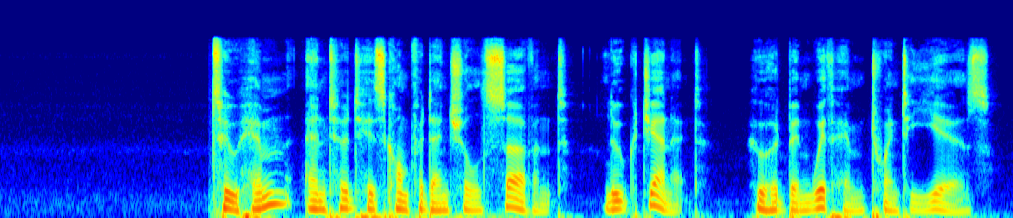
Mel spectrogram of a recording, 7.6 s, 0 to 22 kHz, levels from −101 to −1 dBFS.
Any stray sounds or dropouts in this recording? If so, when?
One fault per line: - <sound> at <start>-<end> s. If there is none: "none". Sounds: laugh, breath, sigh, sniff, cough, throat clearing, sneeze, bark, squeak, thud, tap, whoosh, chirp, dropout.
none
